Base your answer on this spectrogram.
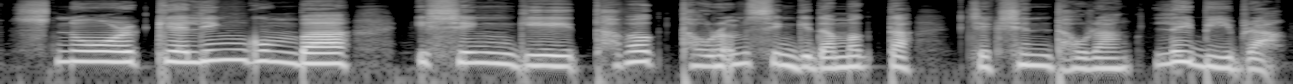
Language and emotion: Manipuri, fearful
